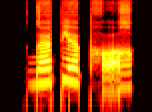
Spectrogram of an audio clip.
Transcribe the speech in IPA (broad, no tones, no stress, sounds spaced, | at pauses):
ɡ œ pʲ œ pʰ ɔ̰ ʁ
